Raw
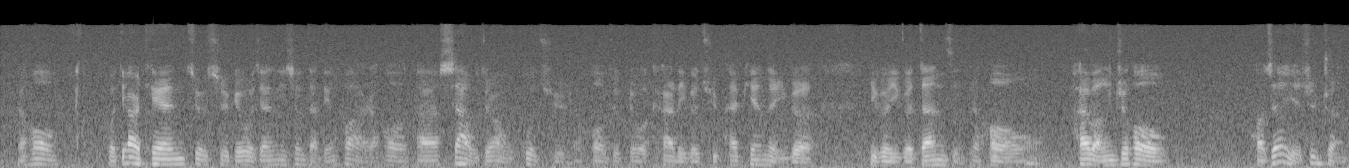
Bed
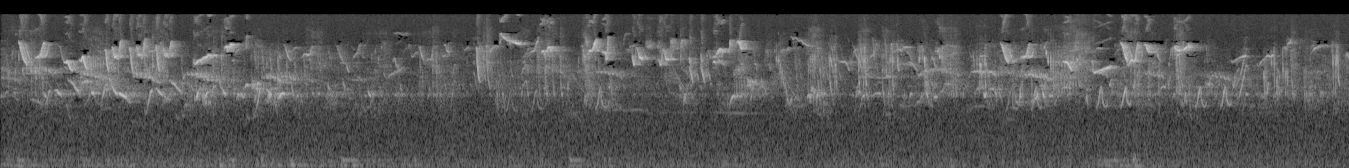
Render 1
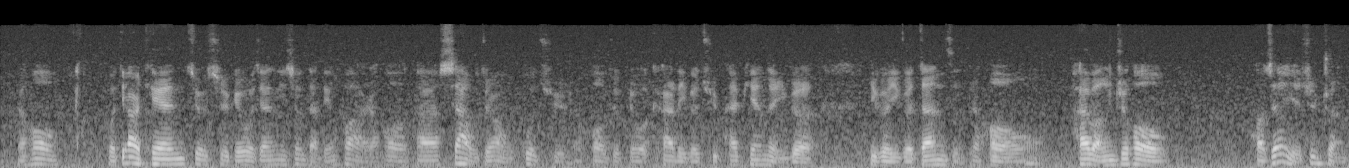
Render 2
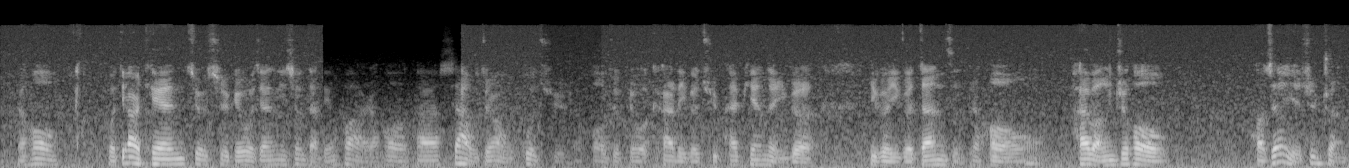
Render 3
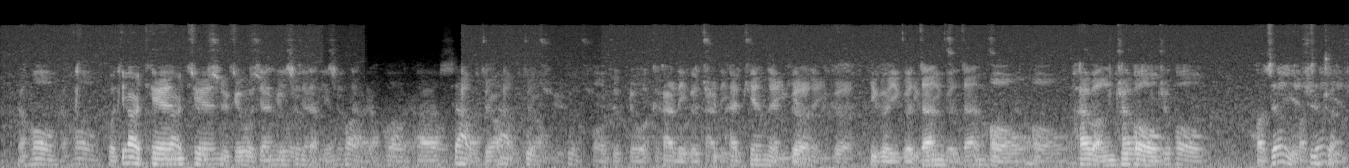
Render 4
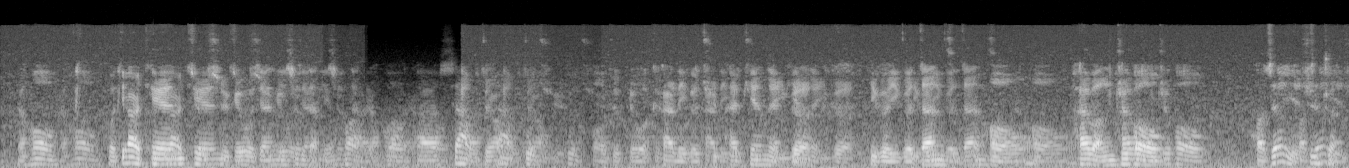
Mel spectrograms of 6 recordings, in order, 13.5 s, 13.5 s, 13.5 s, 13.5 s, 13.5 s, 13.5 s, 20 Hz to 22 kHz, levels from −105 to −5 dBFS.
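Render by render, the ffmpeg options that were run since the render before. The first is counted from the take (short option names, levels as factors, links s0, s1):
-af "afftdn=nr=13:nf=-42"
-filter_complex "[0:a]asettb=1/sr,asplit=3[s0][s1][s2];[s0]atrim=end=3.224[s3];[s1]atrim=start=3.22:end=4.61,asetpts=PTS-STARTPTS,afade=t=in:d=0.004:c=qsin,afade=t=out:st=1.386:d=0.004:c=qsin,lowpass=1100[s4];[s2]atrim=start=4.606[s5];[s3][s4]acrossfade=d=0.004:c1=hsin:c2=qsin[s6];[s6][s5]acrossfade=d=0.004:c1=qsin:c2=hsin,asplit=3[s7][s8][s9];[s7]atrim=end=5.422[s10];[s8]atrim=start=5.418:end=6.012,asetpts=PTS-STARTPTS,volume=0.473[s11];[s9]atrim=start=6.008[s12];[s10][s11]acrossfade=d=0.004:c1=hsin:c2=hsin[s13];[s13][s12]acrossfade=d=0.004:c1=hsin:c2=hsin"
-filter_complex "[0:a]asplit=2[s0][s1];[s1]adelay=27,volume=0.211[s2];[s0][s2]amix=inputs=2:normalize=0,aecho=1:1:420:0.473"
-af "volume=2"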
